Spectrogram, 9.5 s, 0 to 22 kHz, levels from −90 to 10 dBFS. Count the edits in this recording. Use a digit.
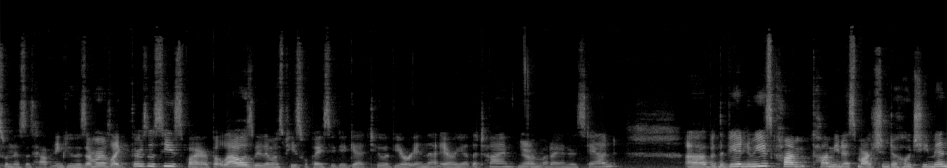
2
